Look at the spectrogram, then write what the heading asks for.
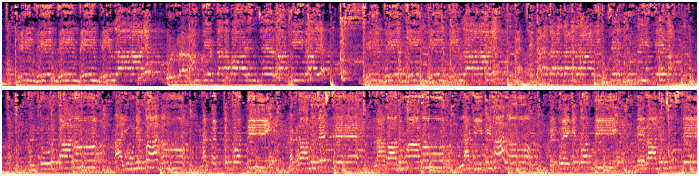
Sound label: Telugu Song Ringtone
